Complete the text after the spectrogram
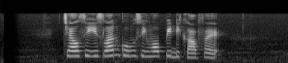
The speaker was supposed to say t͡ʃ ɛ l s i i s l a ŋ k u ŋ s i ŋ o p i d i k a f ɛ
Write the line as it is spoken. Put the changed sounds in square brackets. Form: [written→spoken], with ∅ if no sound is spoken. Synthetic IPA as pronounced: t͡ʃ ɛ l s i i s l a [ŋ→n] k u ŋ s i ŋ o p i d i k a f ɛ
